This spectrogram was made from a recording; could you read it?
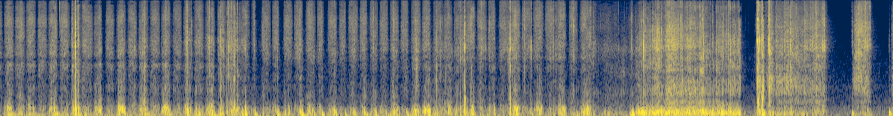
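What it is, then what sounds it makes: Foam kitchen sponge scratched with a razor blade. A double-edge razor blade is scratched across a yellow porous foam kitchen sponge with a dark scouring layer. It makes a rapid series of short, crackly scratching strokes with a low, thuddy body and bright hiss. These are followed by longer, steadier scrapes separated by brief silences near the end.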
